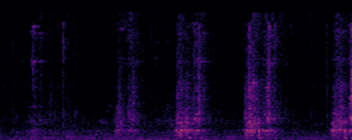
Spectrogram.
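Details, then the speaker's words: Boat engine starter motor, corroded, turned by hand: four rough grinding, rattling bursts with loose bits clattering inside; magnets suspected gone. Failed starter motor needing replacement. "it's not supposed to sound like that things aren't supposed to fall out like that um it's not good"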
